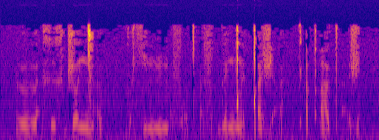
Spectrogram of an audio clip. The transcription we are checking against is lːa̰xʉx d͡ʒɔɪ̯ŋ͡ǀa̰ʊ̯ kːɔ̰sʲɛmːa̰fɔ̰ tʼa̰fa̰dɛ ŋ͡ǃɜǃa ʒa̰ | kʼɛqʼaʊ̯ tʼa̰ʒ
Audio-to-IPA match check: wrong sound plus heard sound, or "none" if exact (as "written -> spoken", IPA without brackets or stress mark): none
